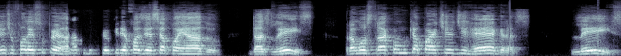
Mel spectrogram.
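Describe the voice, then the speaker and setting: The background is quiet. A man speaks in a high pitch with ordinary pitch variation. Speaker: psychology lecturer. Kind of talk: panel talk. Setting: online live stream.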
